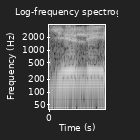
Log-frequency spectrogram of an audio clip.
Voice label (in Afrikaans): "julie", Afrikaans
